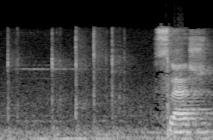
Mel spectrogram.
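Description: Keys clatter on a computer keyboard in a quick, irregular burst of clicks while a web address is typed into a browser, followed by a louder, denser flurry of keystrokes near the end.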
